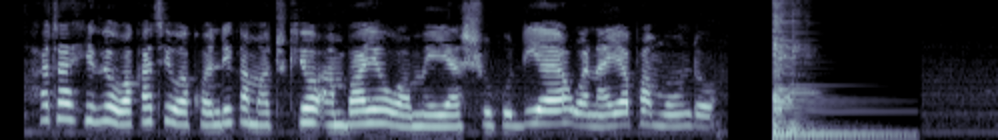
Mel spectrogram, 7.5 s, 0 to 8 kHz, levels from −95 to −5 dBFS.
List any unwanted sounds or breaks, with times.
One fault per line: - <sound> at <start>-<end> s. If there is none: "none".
- thud at 5.8-6.9 s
